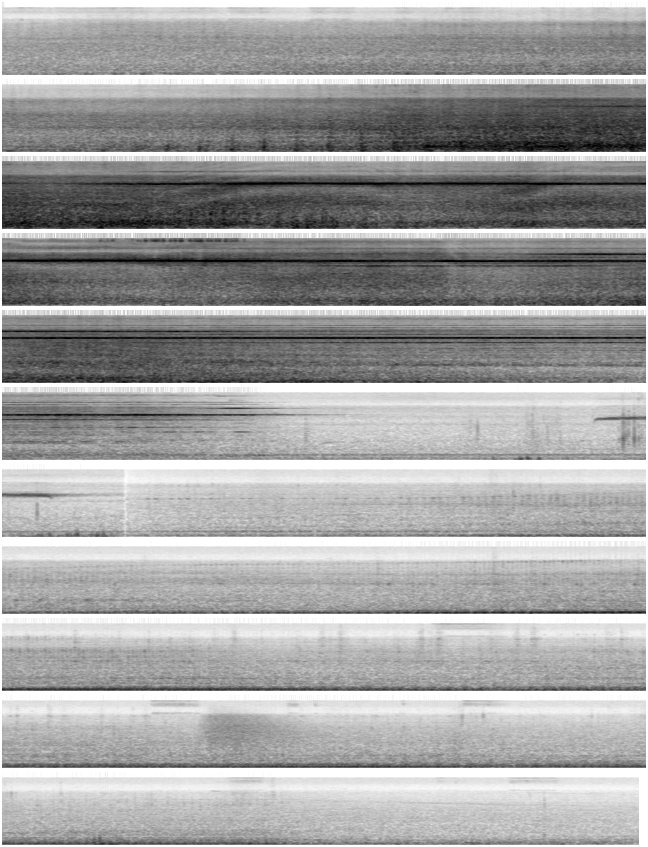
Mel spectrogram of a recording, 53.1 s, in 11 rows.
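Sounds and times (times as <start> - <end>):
train wheels clattering over rails: 0.2 - 25.0
high wheel squeal: 6.9 - 26.8, 28.6 - 33.2.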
